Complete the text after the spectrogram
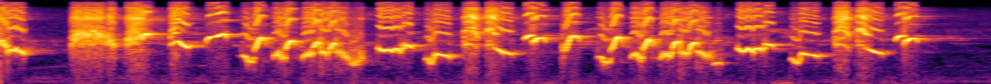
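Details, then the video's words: White-rumped shama song meant to stir other shamas into singing, a dense, continuous run of varied whistled notes and slurred chirps delivered in quick bursts for several seconds. "murai batu gacor AMPUH buat PANCINGAN murai batu agar bunyi"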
